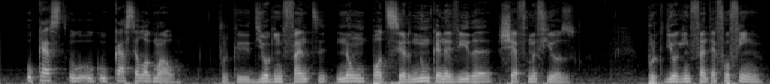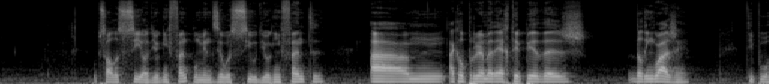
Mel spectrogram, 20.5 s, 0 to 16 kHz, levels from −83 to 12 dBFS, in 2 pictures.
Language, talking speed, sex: Portuguese, 135 wpm, male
